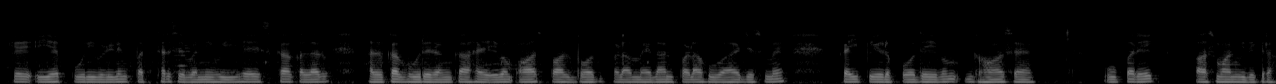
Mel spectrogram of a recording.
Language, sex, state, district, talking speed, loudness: Hindi, female, Bihar, Lakhisarai, 185 wpm, -43 LUFS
